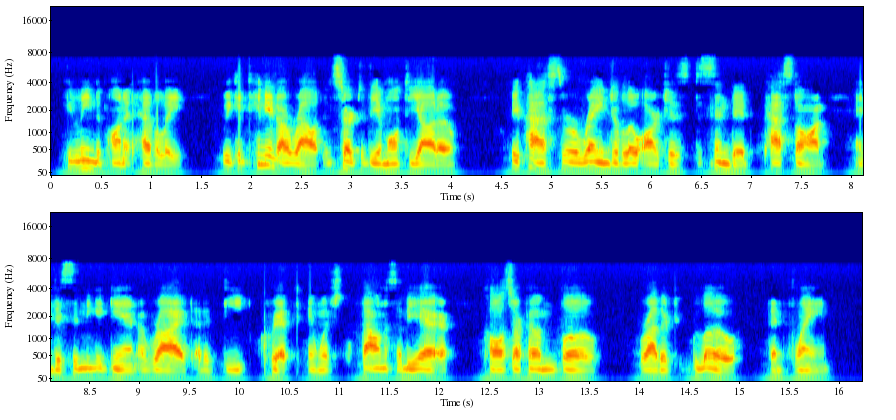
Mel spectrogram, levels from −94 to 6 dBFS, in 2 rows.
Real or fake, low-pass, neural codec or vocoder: real; 7.2 kHz; none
